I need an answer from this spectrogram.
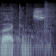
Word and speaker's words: Ekans: It's pronounced Ekans, you fool.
